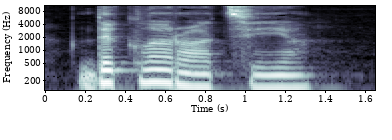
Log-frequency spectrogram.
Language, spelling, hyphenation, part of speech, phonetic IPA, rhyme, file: Ukrainian, декларація, де‧кла‧ра‧ція, noun, [dekɫɐˈrat͡sʲijɐ], -at͡sʲijɐ, Uk-декларація.ogg
- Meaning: declaration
